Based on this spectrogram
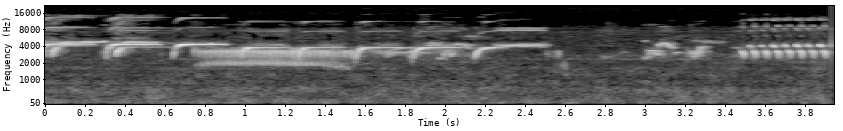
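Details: Excited male canary singing strongly to stimulate the female to mate and for chicks to hear: bright high whistled phrases and slurred notes, then a buzzy rolling tour, sliding notes, a pause, and a fast rattling trill.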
